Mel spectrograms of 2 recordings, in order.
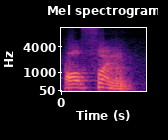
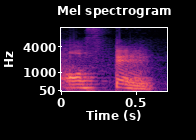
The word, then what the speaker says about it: often: इस वर्ड के ना 2 पॉसिबल प्रोनाउंसिएशन होते हैं। एक तो होता है ऑफन, ऑफन, और एक होता है ऑफ्टन।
